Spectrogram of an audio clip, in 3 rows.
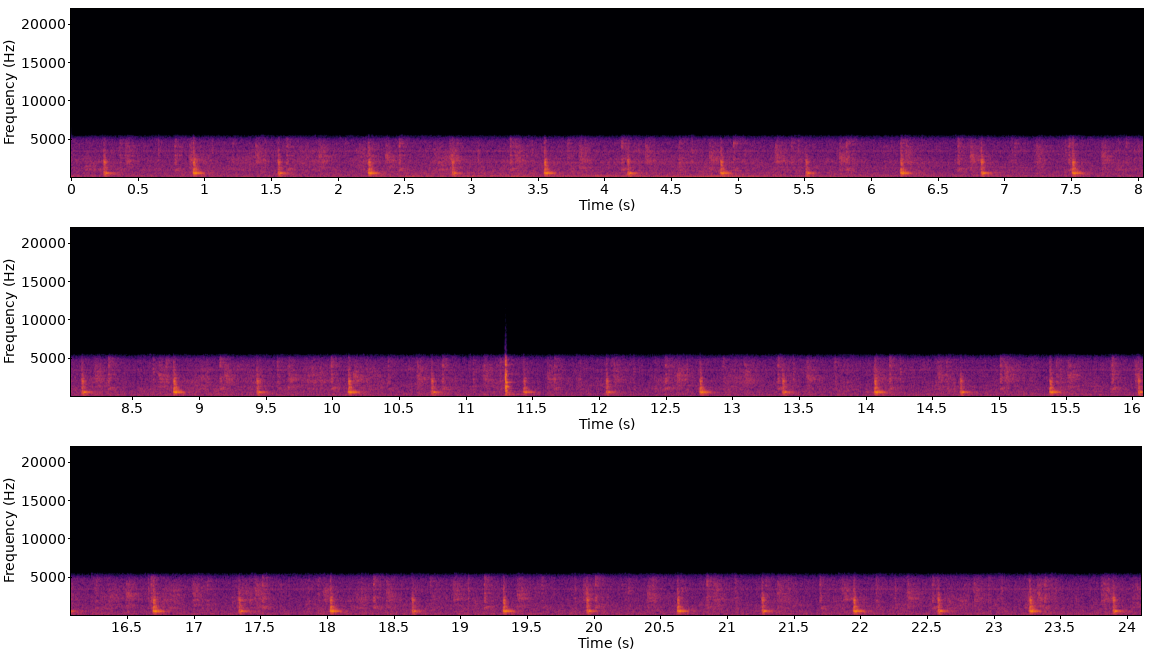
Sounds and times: Tick: 0.2s - 24.0s
Tick-tock: 0.2s - 24.1s.

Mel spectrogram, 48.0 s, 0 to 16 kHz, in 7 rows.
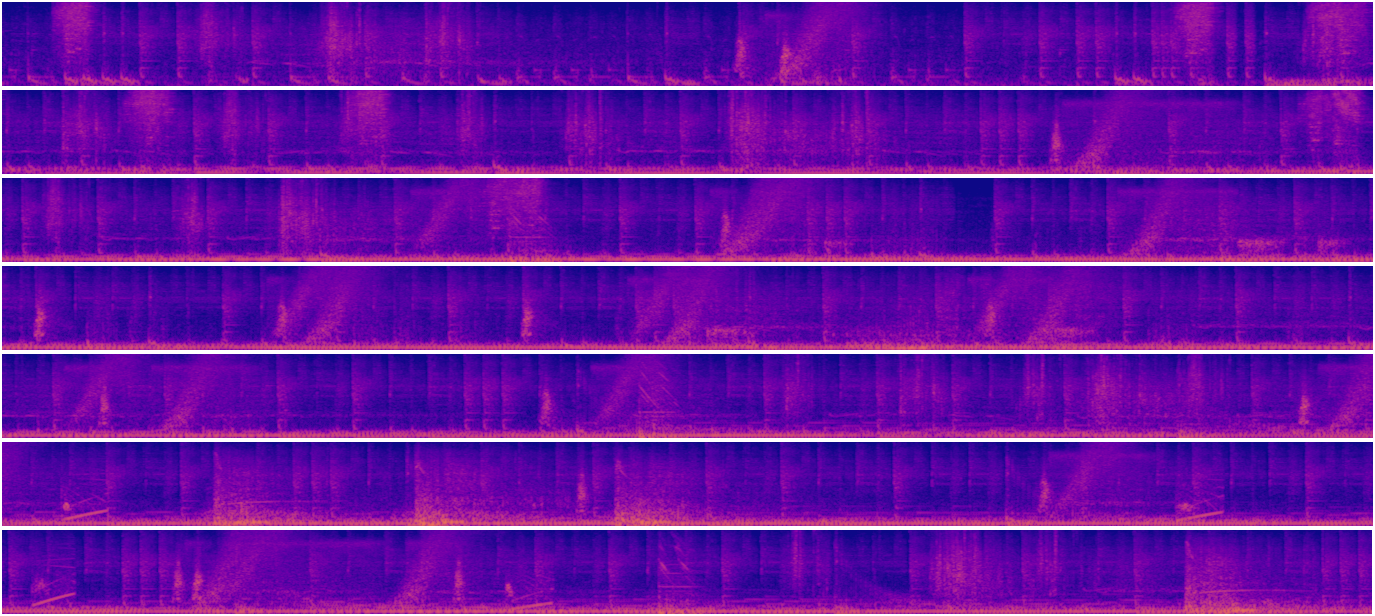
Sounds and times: Music: 0.0s - 47.9s.

